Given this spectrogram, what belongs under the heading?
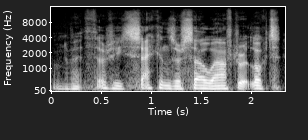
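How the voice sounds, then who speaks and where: Male snooker commentator, hushed and measured delivery, mid-range pitch, understated, analytical. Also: fairly even intonation, slight background noise.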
